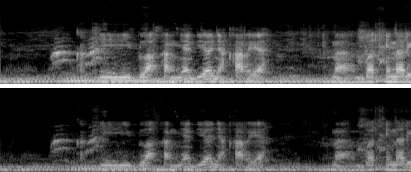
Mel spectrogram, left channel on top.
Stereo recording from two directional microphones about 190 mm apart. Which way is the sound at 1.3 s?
20° left (ahead or behind).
